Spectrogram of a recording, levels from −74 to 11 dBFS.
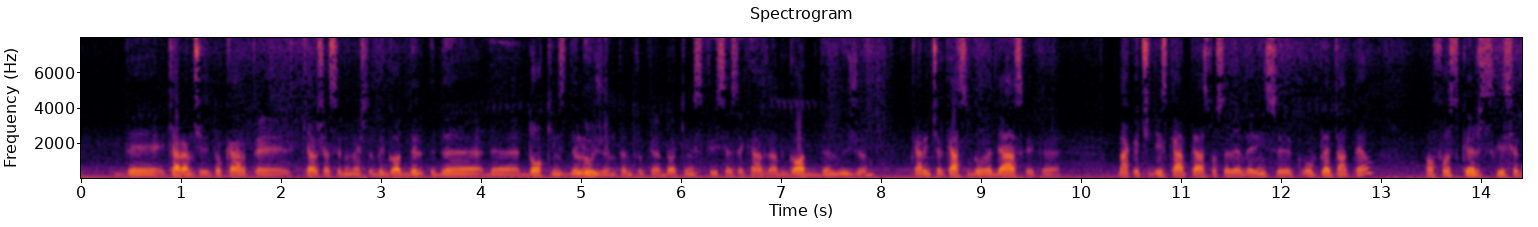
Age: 50-69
